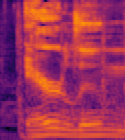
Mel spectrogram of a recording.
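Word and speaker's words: Airloom: Heirloom Media, that's spelled A-I-R.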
